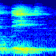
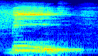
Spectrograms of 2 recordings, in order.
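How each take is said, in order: First: The vowel is said short. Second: The vowel is said long. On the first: The speaker calls it wrong. "you can't call this bead" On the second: The speaker calls it right. "You call it bead"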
